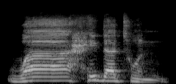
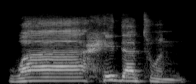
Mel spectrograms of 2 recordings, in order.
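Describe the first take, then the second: Both takes have the same delivery.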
